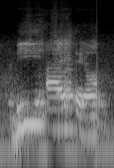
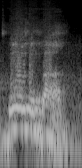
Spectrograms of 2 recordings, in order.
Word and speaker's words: Bilderberg: B-I-L-D-E-R-B-E-R-G. It's a German word. Bilderberg.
